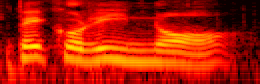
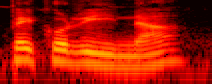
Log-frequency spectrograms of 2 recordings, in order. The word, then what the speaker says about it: pecorino: Just be careful the way you pronounce it, because pecorino with an O is the cheese. If you put an A at the end and you call it pecorina, that means get closer.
